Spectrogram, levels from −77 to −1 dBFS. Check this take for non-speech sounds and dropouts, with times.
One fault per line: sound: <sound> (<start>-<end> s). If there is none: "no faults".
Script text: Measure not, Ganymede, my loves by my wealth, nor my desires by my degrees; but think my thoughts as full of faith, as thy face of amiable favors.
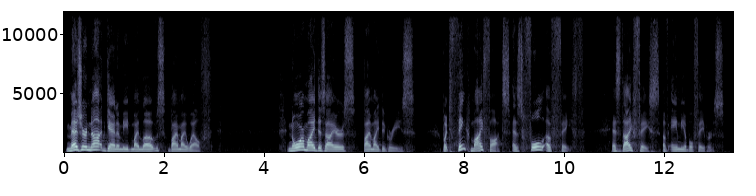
no faults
